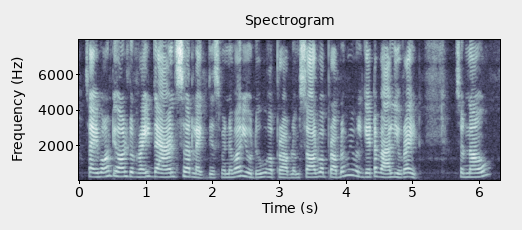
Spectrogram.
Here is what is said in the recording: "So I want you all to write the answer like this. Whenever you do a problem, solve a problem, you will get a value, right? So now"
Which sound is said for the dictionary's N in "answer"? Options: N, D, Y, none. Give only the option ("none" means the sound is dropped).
N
